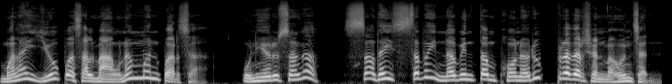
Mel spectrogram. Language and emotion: Nepali, happy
